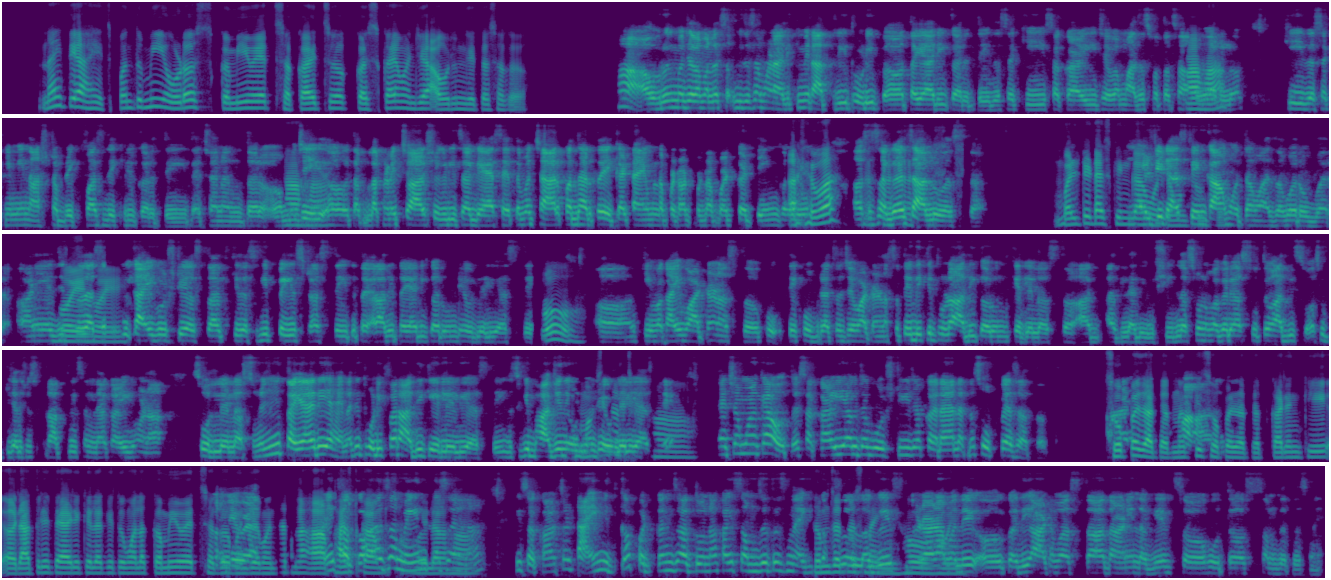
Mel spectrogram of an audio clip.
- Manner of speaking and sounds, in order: other background noise; chuckle; in English: "मल्टीटास्किंग"; in English: "मल्टीटास्किंग"; tapping; other noise; in English: "मेन"
- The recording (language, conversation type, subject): Marathi, podcast, तुमच्या घरी सकाळची तयारी कशी चालते, अगं सांगशील का?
